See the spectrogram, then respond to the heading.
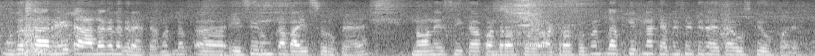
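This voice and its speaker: Hesitant man over loud noise. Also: sits high, fairly even intonation. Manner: halting, many fillers while listing room prices. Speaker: cottage owner. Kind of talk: answering interview questions. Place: outdoors under a shed roof. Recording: loud background noise outdoors.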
